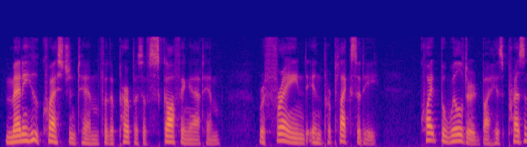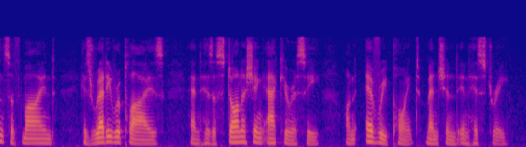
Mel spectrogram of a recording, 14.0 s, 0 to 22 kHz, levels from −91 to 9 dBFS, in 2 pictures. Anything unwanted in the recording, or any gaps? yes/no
no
